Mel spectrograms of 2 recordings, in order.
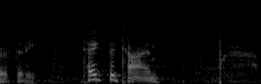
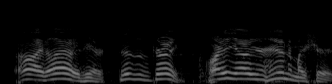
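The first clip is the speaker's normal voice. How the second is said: high-pitched ventriloquist dummy voice, like a puppet; 9 semitones higher than usual. Doing a ventriloquism bit as the puppet Algie: Algie ventriloquist dummy voice. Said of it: "I've been practicing my ventriloquism".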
